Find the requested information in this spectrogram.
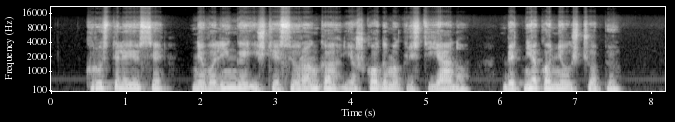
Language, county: Lithuanian, Utena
